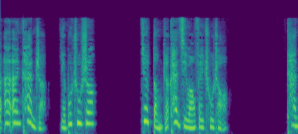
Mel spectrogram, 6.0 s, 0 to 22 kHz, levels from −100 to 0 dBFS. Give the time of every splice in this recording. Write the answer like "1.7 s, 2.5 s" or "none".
none

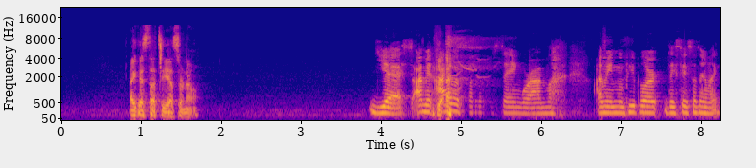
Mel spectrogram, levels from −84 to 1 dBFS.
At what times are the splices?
none

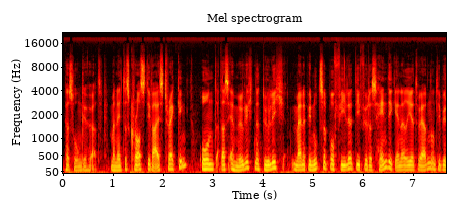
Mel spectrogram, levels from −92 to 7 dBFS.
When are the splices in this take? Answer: none

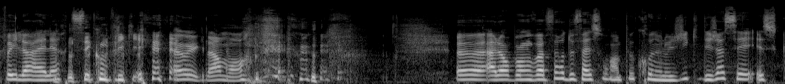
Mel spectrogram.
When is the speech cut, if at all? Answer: none

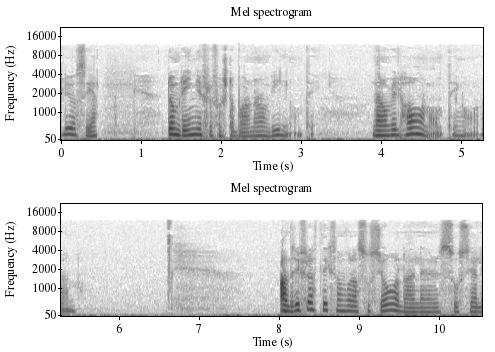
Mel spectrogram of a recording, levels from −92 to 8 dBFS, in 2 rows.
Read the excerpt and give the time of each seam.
8.0 s

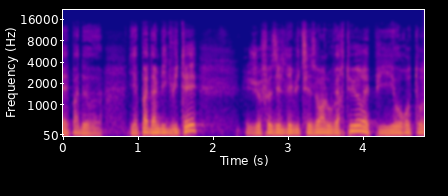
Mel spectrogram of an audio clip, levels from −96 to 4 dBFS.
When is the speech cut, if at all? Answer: none

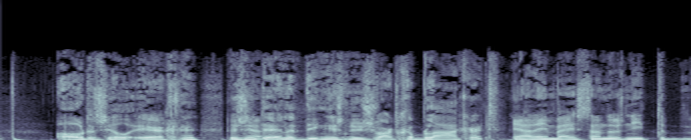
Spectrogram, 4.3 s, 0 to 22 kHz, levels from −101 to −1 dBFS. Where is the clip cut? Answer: none

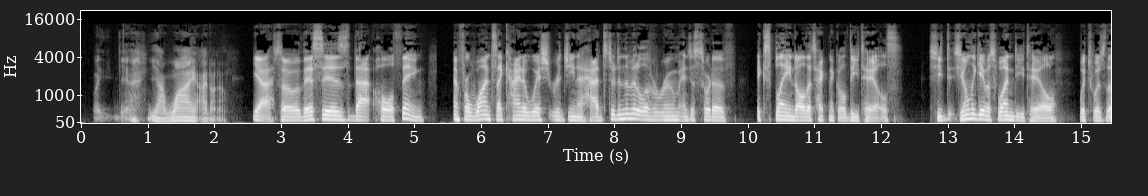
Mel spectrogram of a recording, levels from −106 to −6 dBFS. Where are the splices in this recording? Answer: none

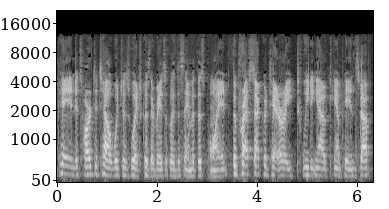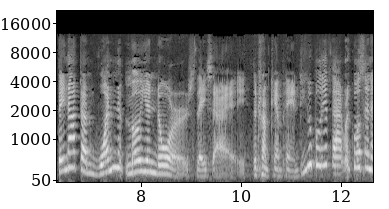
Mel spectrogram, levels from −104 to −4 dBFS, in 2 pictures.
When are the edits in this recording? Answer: 3.4 s

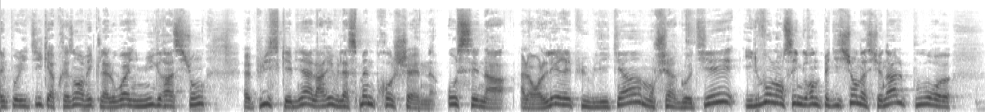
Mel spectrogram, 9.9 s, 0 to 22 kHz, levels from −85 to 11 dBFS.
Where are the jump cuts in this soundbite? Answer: 5.1 s

